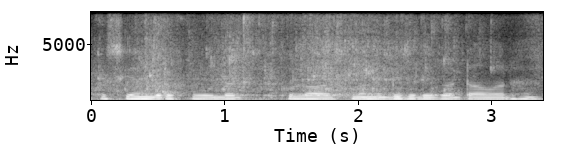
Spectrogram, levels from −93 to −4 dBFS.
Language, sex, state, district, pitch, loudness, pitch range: Hindi, female, Haryana, Jhajjar, 150 Hz, -14 LUFS, 150-155 Hz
